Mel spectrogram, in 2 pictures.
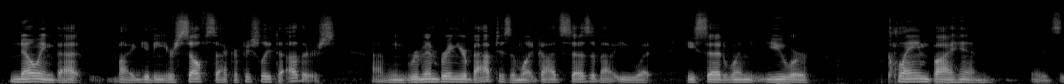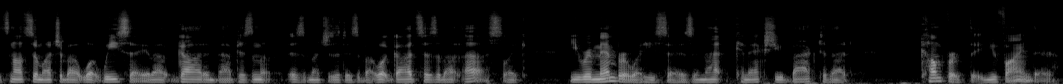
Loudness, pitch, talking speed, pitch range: -33 LUFS, 115 Hz, 195 wpm, 110-120 Hz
